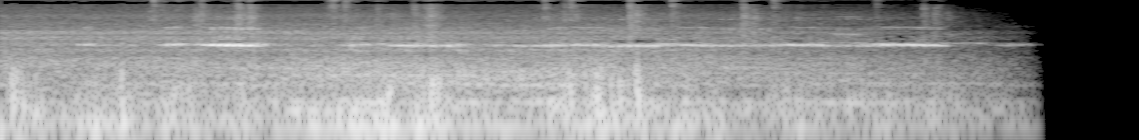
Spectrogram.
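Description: Train moving through the station: a low rumble with scattered clicks under a steady high-pitched whine, loudest about a second in. The sound cuts off abruptly near the end.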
